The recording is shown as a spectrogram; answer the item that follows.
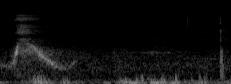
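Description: Faint low rumbling, like wind on the microphone, with one short falling whistled note near the start; the rocket's motor has already burnt out and is no longer heard.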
